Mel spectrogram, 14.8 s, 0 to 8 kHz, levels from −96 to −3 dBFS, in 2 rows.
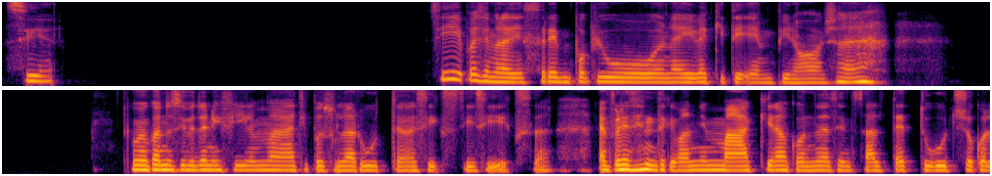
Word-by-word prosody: Sì. 190 -1 -2 2.9
Sì, 255 -1 0
poi 215 - -1
sembra 170 -4 +1
di 155 - +1
essere 165 +2 -2
un 160 0 -2
po' 165 - -3
più 160 -2 0
nei 150 0 -2
vecchi 155 -1 -5
tempi, 140 -1 -5
no, 140 +1 -4
cioè 155 +1 0 1.7
come 170 -1 +4
quando 170 0 +5
si 165 - 0
vedono 160 0 +2
i 160 - 0
film 155 0 -1
tipo 155 -1 -3
sulla 150 0 0
Route 150 -1 -2
66, 140 -1 -3 0.6
hai 165 - +3
presente 170 +1 +6
che 150 - -1
vanno 150 +1 0
in 160 - +1
macchina 155 0 +3
con 150 0 -1
senza 150 -1 -3
il 145 0 -3
tettuccio, 150 0 -1
con 155 - 0
155 Hz, 140 wpm, -23 LUFS, 150-160 Hz, 2.9 s, presente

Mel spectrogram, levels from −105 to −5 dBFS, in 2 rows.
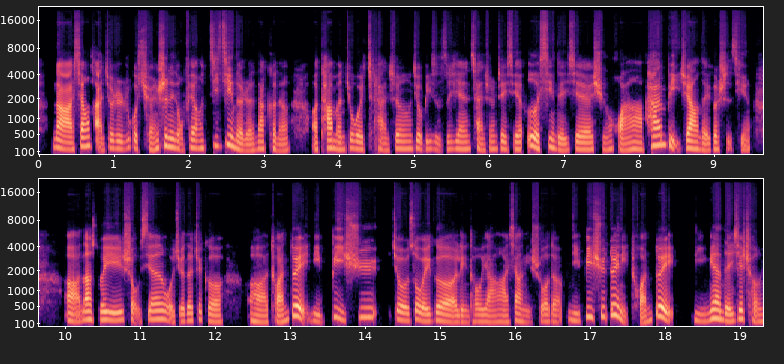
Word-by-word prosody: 那 165 -6 +6
相 205 +7 +3
反 135 - +1
就 170 +5 -3
是 160 -1 -3
如 155 +4 -7
果 175 - -1
全 140 +1 -5
是 195 +5 +3
那 190 -2 +2
种 160 -6 -5
非 175 +6 -2
常 165 0 -4
激 220 - -7
进 220 +2 +1
的 135 -6 0
人， 125 +1 -5
那 155 0 -1
可 - - -6
能， 125 +2 -8 0.3
呃， - - -1
他 170 +1 +3
们 145 -3 -4
就 165 +4 -5
会 150 -2 0
产 - - -8
生 155 +2 -4
就 160 -1 -2
彼 150 - -10
此 140 -4 -12
之 150 - -10
间 150 -1 -4
产 155 -4 -5
生 150 +3 -8
这 155 -1 -3
些 150 +1 -2
恶 215 - +5
性 180 +3 -4
的 135 -4 -2
一 125 - -5
些 140 0 -1
循 145 +1 -3
环 135 -3 +1
啊、 150 0 -2
攀 225 +2 +4
比 195 -10 -2
这 165 - +1
样 155 -2 +6
的 130 - -3
一 - - -6
个 150 - -2
事 - - -6
情。 - - -10 0.5
嗯， - - +2
那 180 +1 +7
所 175 0 -1
以 170 -1 +3
首 175 - -3
先 185 0 0
我 - - -2
觉 145 - -3
得 160 +1 0
这 180 +4 -5
个， 135 -4 -2 0.3
呃， 135 -4 -2
团 135 +3 0
队 255 +7 +6
你 145 -3 -6
必 215 -7 -2
须 230 +7 -3 0.2
就 165 -4 +2
作 180 +4 0
为 145 -1 +3
一 - - -6
个 145 -5 +3
领 130 -1 -4
头 140 +2 -5
羊 130 -1 -4
啊， 135 -1 -4
像 145 +2 -2
你 120 - -13
说 145 - -4
的， 135 -1 -6
你 160 -4 -7
必 240 +6 +1
须 240 +3 0
对 270 +2 +4
你 - - -4
团 160 - -2
队 240 +6 +6 0.2
里 150 -4 -10
面 195 +3 +4
的 150 - +3
一 - - -1
些 195 +5 +3
成 145 -6 -5
155 Hz, 300 characters per minute, -24 LUFS, 140-180 Hz, 0.5 s, 那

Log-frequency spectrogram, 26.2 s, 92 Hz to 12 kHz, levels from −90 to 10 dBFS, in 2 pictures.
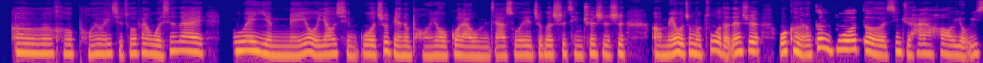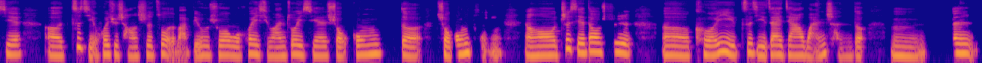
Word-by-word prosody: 呃， 205 -2 +1
和 195 0 -3
朋 190 -1 -7
友 200 0 0
一 200 - 0
起 200 -1 -9
做 205 +3 -2
饭， 205 -1 -1
我 185 -1 +1
现 235 +8 -3
在 235 -2 +3 0.4
因 235 +1 +4
为 245 0 +6
也 205 -5 +3
没 175 +1 -2
有 210 -3 +3
邀 185 +2 0
请 180 -4 -7
过 190 0 0
这 230 +6 0
边 190 -5 -1
的 175 - -1
朋 165 0 -8
友 175 0 -1
过 175 +2 -1
来 175 -1 0
我 165 - -3
们 160 0 -7
家， 170 -1 -3
所 180 +1 -4
以 180 0 -2
这 180 - -6
个 185 0 0
事 185 +2 -3
情 190 -2 -6
确 200 +4 -2
实 190 -2 -2
是， 190 +2 -1 0.3
呃， 180 - -1
没 175 +1 -1
有 210 +1 +7
这 200 - -2
么 195 -3 +2
做 235 +5 +1
的。 - - +1
但 215 +3 +5
是 230 -1 +3 0.2
我 220 +2 +7
可 235 0 +6
能 180 +1 0
更 295 +1 +6
多 265 +1 +6
的 215 -9 +3
兴 225 +7 0
趣 210 -3 -3
爱 200 +2 -3
好， 190 -1 -2
有 170 -2 -3
一 190 - -2
些， 195 -1 -3 0.3
呃， 170 -1 +1
自 320 -2 +1
己 295 - -5
会 185 0 0
去 185 -1 -4
尝 160 -1 -6
试 175 +2 -4
做 185 +2 -2
的 - - -4
吧， - - -4
比 205 - -8
如 175 0 -3
说 175 +1 -2
我 165 -2 -1
会 195 +4 -1
喜 180 -2 -9
欢 160 0 -3
做 190 +1 -1
一 - - +1
些 170 -1 -3
手 165 -1 -2
工 190 +2 0 0.2
的 160 -3 +1 0.2
手 170 - +2
工 185 +5 +3
品， 215 0 -9 0.3
然 165 -1 +1
后 175 +1 +3
这 285 - +2
些 220 -6 +3
倒 225 +1 +6
是， 215 - -8 0.7
呃， 175 -1 +1
可 175 +1 -1
以 215 -3 +3
自 200 +4 -4
己 175 -4 -2
在 185 0 +1
家 170 -1 -1
完 170 +2 -3
成 160 -4 -11
的， 160 - -1 0.3
嗯。 170 +2 -4 0.3
但 205 -2 +3
185 Hz, 240 characters per minute, -21 LUFS, 175-205 Hz, 0.7 s, 有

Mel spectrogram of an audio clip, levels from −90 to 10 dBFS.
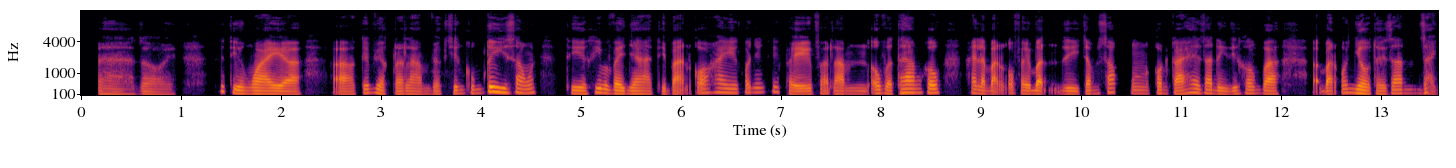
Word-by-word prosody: À, 110 -4 -7
rồi. 110 -1 -7 0.4
Thế 220 - -3
thì 150 - +2
ngoài, 130 -3 +5
à, 115 0 +3 0.3
à, 115 0 0
cái 160 0 -1
việc 140 -6 -1
là 120 - +2
làm 115 -1 -4
việc 115 - -5
trên 140 0 -3
công 155 +1 -8
ty 200 -1 +8
xong 165 -2 0
ấy, 170 - -2 0.3
thì 135 -2 +1
khi 180 - +2
mà 160 - +2
về 130 -2 +5
nhà 125 -1 0
thì 120 - -5
bạn - - +1
có - - 0
hay 175 -2 -2
có - - -2
những 190 0 -7
cái 205 -3 -6
phải 120 -1 +3
phải - - -3
làm 120 0 -2
overtime 165 +4 +2
không? 165 0 +4 0.2
Hay 160 - -1
là 130 - +2
bạn 130 - 0
có - - -2
phải 130 -2 0
bận 130 +1 +5 0.2
gì 125 -1 -1
chăm 135 +3 -2
sóc, 180 +5 -3
ưm, 140 -1 -7
con 145 -1 -2
cái 130 +1 +2
hay 170 0 -1
gia 150 -1 +2
đình 125 -3 -2
gì 130 - -2
không? 145 +1 -4
Và, 130 -2 +4 0.3
ờ, - - -2
bạn - - +3
có 165 - -1
nhiều 155 -5 +4
thời 120 -1 -3
gian 150 +3 -1
rảnh 170 +4 -6
135 Hz, 260 wpm, -23 LUFS, 120-160 Hz, 0.4 s, ty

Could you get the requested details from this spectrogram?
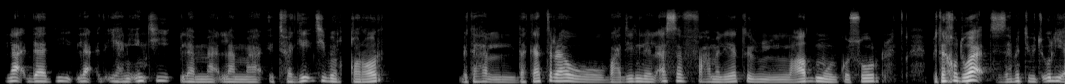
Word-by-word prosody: لأ، 165 +3 +3
ده 140 +1 +3
دي 145 +2 -6
لأ، 145 0 -3
د - - -18
يعني 135 0 -5
أنتِ 165 0 -1 0.3
لمّا 120 -2 -3
لمّا 115 -1 -4
اتفاجئتِ 155 +6 -2
بالقرار 130 -1 +1 0.8
بتاع 125 +1 -6
الدكاترة 115 - 0
وبعدين 115 -1 -2
للأسف، 145 +3 -1
عمليات 120 +4 -3
العضم 120 +4 0
والكسور 125 +6 0 0.5
بتاخد 155 +2 +4
وقت 190 +4 +9
زي 115 +3 -3
ما 140 - -4
أنتِ 150 -1 -3
بتقولي 160 +4 0
135 Hz, 135 wpm, -27 LUFS, 120-150 Hz, 0.8 s, وقت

